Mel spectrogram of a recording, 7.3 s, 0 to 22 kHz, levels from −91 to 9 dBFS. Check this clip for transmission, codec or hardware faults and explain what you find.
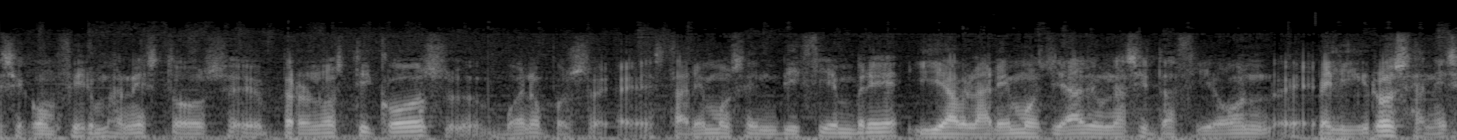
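Nothing stood out on listening; there was no point in the clip where the audio broke, changed character or drew attention to itself.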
